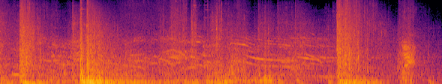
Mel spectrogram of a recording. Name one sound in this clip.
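Loud explosions boom.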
